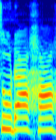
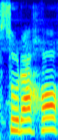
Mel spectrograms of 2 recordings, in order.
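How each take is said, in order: First: It ends with a full ha syllable. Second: It ends with a half h sound. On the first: "এটা কিন্তু সুরাহা হবে না" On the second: "বা সুরাহ হবে না"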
